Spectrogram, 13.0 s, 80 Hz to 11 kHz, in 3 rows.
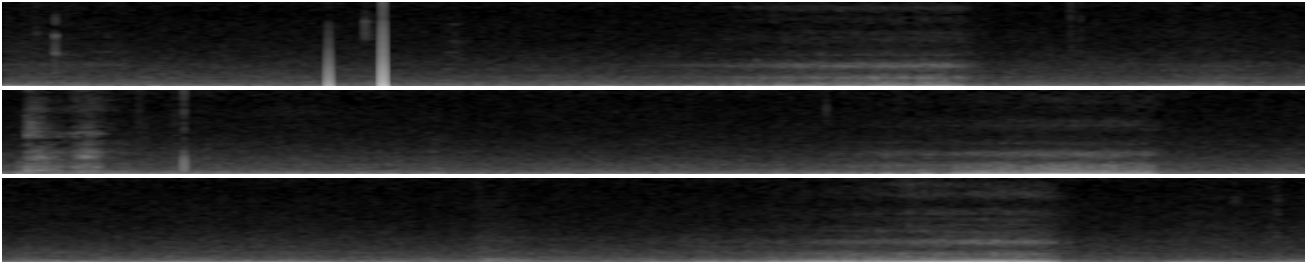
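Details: Sleeping puppy among sleeping pups: low, rattling snores on each in-breath, three in about 13 seconds, with quiet pauses between; slow, regular sleeping breaths; snoring.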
